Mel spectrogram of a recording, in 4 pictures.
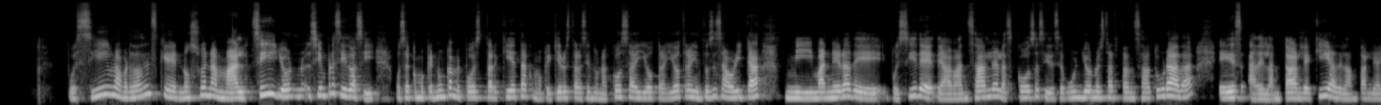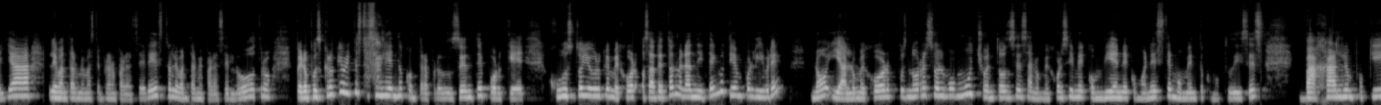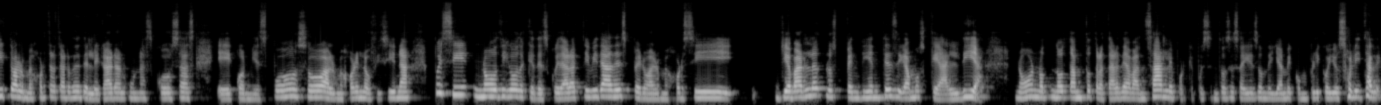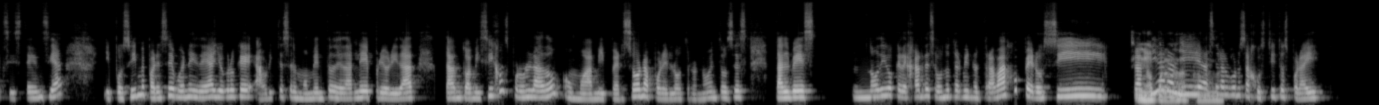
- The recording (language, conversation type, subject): Spanish, advice, ¿Cómo has descuidado tu salud al priorizar el trabajo o cuidar a otros?
- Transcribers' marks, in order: other noise; chuckle; laughing while speaking: "solita la existencia"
